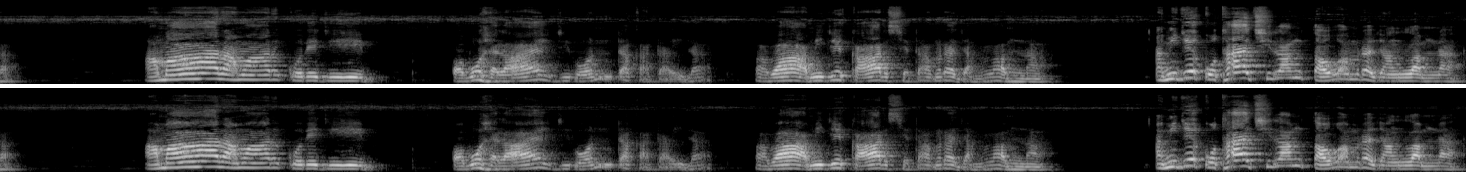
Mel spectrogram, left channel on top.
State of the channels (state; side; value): normal; both; correlation 0.71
